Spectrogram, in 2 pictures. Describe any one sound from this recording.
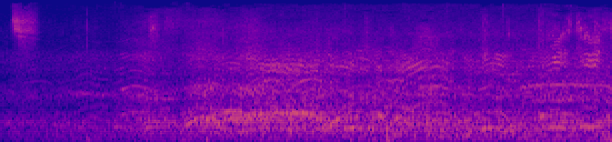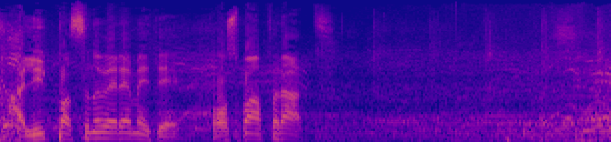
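A large stadium crowd chants and roars outdoors.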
